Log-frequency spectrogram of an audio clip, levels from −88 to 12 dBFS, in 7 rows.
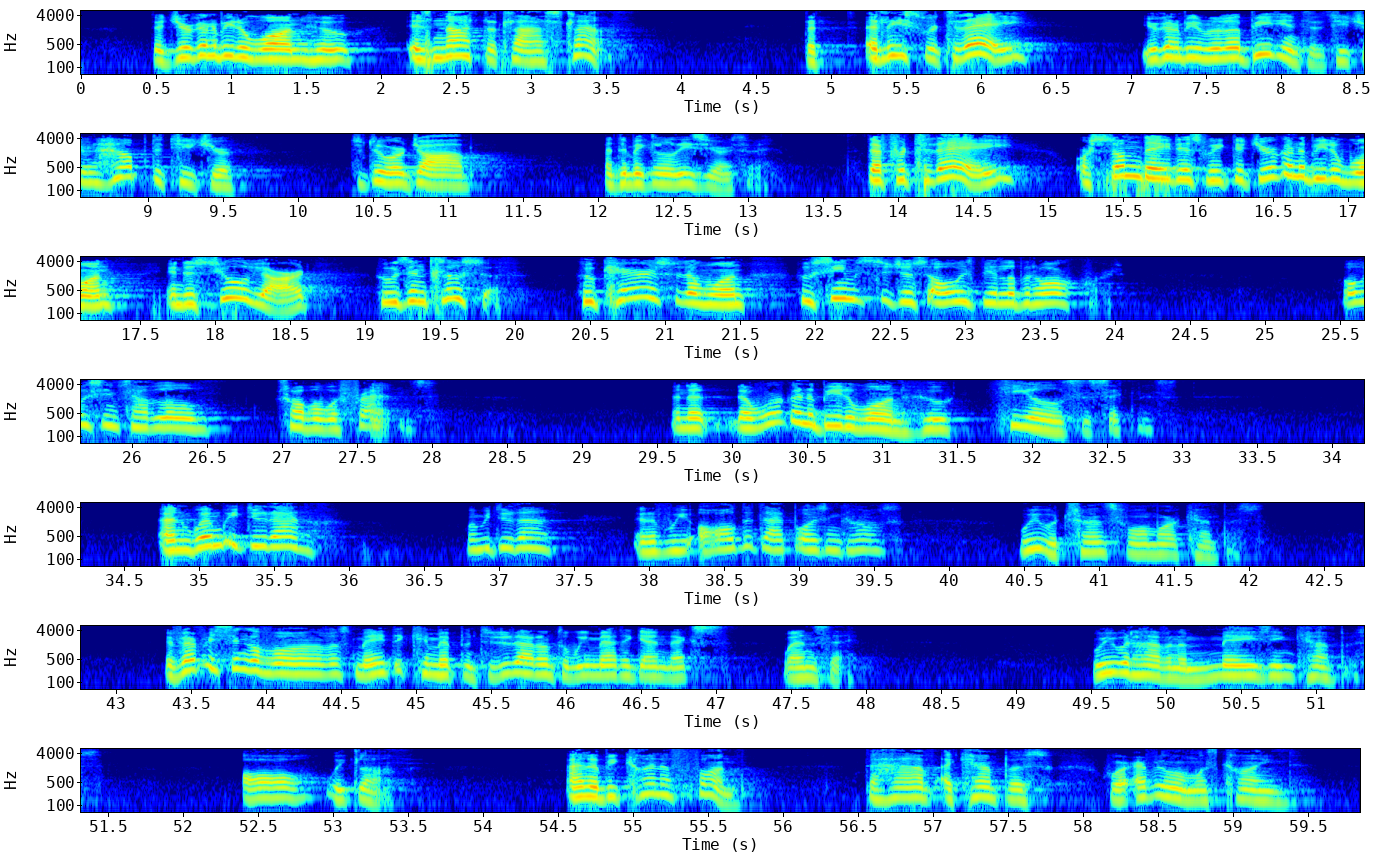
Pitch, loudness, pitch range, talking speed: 180 Hz, -26 LUFS, 155-210 Hz, 165 wpm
